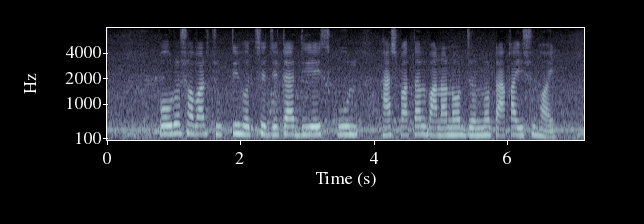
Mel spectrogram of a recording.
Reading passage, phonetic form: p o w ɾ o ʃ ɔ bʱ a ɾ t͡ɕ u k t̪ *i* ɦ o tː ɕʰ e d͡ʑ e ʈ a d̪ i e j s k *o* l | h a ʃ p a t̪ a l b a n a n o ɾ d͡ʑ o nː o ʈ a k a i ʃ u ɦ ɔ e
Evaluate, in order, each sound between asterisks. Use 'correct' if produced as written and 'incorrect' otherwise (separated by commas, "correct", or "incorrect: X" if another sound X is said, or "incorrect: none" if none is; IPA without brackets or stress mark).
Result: correct, incorrect: u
